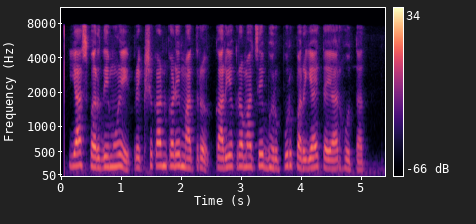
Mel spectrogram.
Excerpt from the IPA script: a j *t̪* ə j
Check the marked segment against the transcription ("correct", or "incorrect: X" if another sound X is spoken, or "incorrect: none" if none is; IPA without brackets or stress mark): correct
